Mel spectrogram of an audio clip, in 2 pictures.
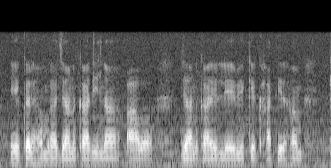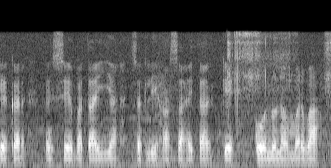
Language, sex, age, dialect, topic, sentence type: Magahi, male, 18-24, Western, banking, question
